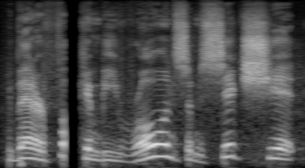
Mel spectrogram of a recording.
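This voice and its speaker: A man's voice: high-pitched, expressive, normal speed, vocal fry, a bit bright, breathy edge, no echo. A man ranting in a brash, boastful way, profane and dismissive of others. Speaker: fitness influencer in a clip.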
